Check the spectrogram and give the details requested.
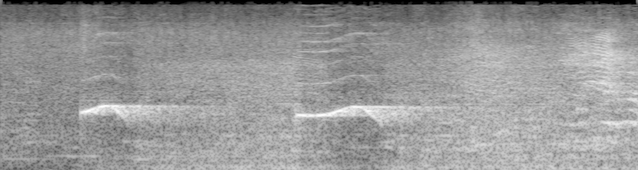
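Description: Asian koel giving two clear, slightly rising whistled notes about a second and a half apart, over classroom murmur and background chatter.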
